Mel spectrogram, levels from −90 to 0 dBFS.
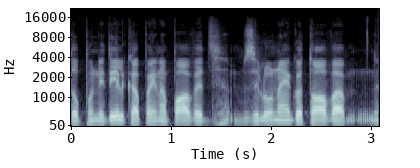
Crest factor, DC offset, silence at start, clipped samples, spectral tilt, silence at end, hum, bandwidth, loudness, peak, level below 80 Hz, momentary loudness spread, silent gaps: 18 dB; under 0.1%; 0 s; under 0.1%; -5.5 dB/octave; 0 s; none; 13.5 kHz; -18 LUFS; -2 dBFS; -56 dBFS; 8 LU; none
